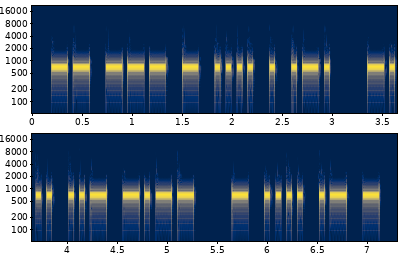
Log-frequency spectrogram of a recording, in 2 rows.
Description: Morse code, heard as a keyed tone, about 22 wpm, 700 Hz. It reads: MOTHER BUY THAT
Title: Sentences from Top 1000 Words - Review Part 3 - 22wpm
